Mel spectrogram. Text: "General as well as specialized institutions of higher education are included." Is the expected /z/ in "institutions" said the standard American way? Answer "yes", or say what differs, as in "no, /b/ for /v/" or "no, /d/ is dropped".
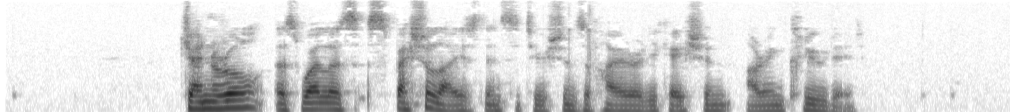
yes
